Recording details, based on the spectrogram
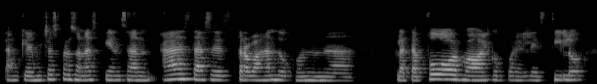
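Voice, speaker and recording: A woman's voice: medium pitch, level tone, normal speed, sharp tone. A Colombian woman, a Spanish teacher, talking casually in an interview over a video call, hesitating with many fillers.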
